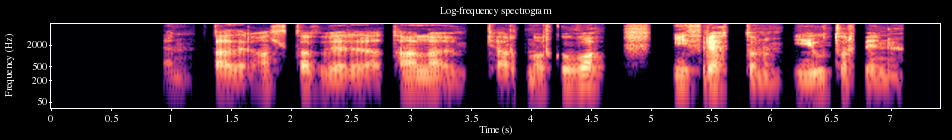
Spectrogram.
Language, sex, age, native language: Icelandic, male, 30-39, Icelandic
